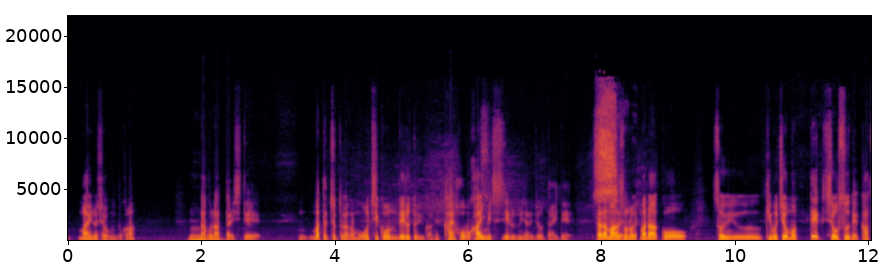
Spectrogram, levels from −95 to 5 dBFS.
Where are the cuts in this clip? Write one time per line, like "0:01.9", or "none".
0:08.5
